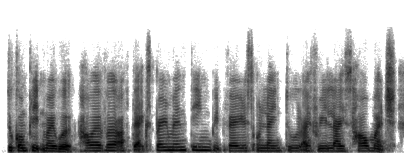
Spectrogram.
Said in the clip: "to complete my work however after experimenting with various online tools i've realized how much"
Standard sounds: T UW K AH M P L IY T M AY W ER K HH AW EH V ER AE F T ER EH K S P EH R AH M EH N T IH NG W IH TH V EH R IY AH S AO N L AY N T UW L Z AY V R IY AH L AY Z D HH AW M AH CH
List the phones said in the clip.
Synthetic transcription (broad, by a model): T UW K AH M P L IY T M AY W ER K HH AW EH V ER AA F T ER EH K S P EH R AH M EH N T IH NG W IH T V EH R IY AH S AO N L AY N T UW L S AY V R IY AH L AY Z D HH AW M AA CH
